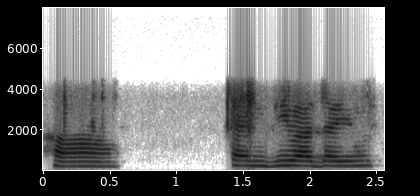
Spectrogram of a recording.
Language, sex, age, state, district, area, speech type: Sindhi, female, 18-30, Rajasthan, Ajmer, urban, conversation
